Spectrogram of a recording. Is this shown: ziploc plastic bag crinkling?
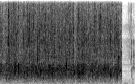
no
